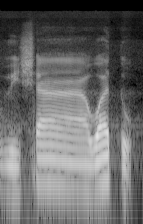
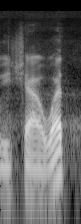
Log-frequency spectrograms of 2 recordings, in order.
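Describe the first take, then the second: First: The word ends with a tu sound. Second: The word ends with a t sound. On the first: "atau wisyawatu" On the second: "bukan wisyawat"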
